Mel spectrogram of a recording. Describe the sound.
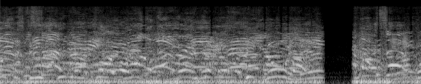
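A crowd of Antifa rioters shouts and yells loudly and continuously at Trump supporters in a truck, many overlapping voices, with a steady low rumble of traffic beneath and a brief dropout near the end.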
